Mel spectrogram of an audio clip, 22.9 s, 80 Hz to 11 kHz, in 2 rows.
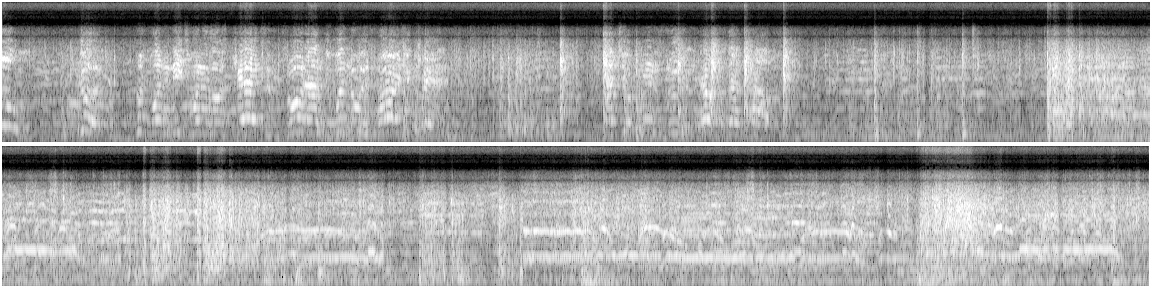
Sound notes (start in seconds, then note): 10.1 men shouting; 10.4 gun firing; 20.3 explosion booming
